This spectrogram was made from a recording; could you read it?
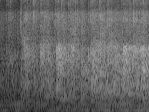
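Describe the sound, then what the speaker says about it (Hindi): A meeting audience at a BCL India chapter gathering breaks into applause, a steady wash of clapping that swells slightly and holds at a moderate level. "तो नेहा जी के तालियां।"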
